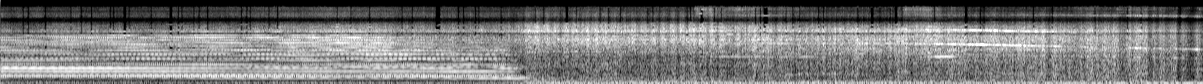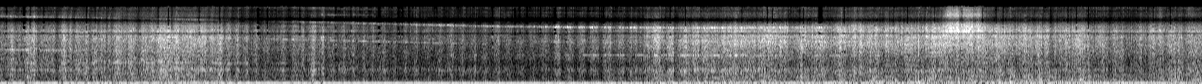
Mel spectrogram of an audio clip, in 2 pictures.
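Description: Norfolk Southern freight train passing close by: the locomotive's multi-note air horn holds a chord and cuts off about six and a half seconds in. Then the lead diesel locomotives rumble past and the train's cars roll by with steady wheel-on-rail noise.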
